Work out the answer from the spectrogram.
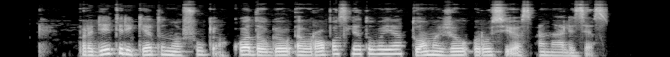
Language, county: Lithuanian, Marijampolė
